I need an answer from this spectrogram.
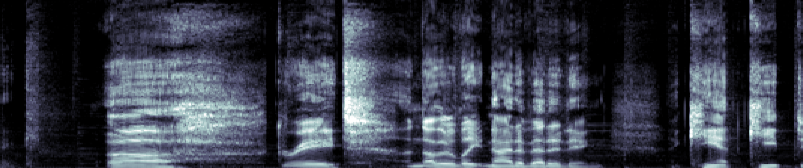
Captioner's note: sighs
